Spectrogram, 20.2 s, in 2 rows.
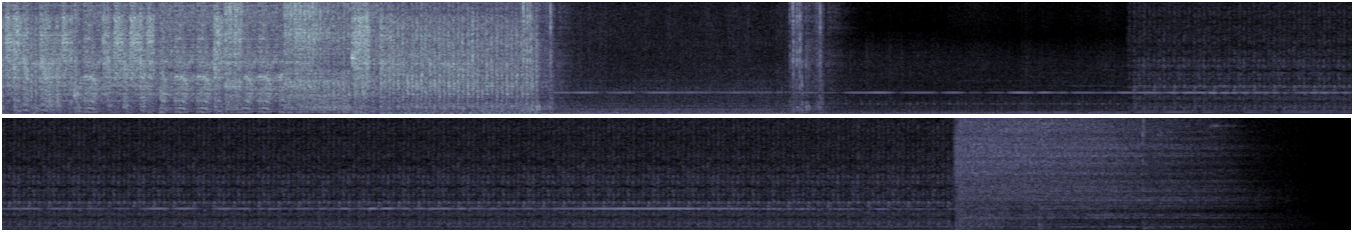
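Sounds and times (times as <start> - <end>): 
engine: 0.0 - 19.9.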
